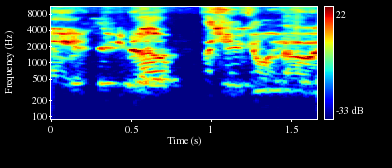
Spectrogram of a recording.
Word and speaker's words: Hughley: Hughley.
